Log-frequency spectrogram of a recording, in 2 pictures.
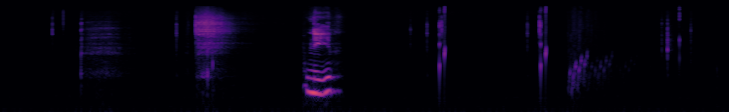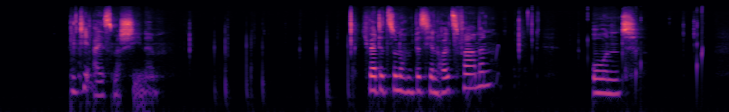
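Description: Short electronic menu blips chime now and then.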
